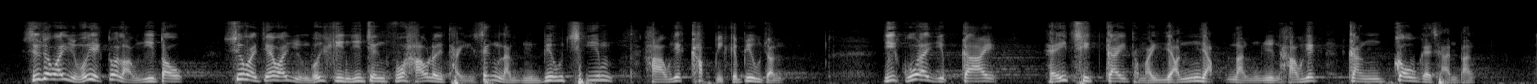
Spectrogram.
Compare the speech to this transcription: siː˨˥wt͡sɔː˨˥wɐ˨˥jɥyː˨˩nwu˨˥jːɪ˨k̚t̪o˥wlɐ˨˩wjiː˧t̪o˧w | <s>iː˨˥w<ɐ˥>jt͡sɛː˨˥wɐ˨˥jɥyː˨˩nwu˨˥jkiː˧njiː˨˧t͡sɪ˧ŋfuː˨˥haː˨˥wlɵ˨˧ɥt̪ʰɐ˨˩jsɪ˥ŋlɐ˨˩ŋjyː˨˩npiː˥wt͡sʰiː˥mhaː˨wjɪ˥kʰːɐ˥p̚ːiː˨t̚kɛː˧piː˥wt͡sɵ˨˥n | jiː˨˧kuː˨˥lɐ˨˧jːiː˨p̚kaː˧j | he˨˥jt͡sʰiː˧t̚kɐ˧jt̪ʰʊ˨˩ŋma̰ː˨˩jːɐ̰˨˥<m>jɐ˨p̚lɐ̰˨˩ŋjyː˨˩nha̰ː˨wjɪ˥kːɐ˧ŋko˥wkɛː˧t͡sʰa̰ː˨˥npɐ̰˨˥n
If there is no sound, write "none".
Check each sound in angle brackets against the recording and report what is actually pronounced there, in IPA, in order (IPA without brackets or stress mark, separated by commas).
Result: s, ɐ˨˧, n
